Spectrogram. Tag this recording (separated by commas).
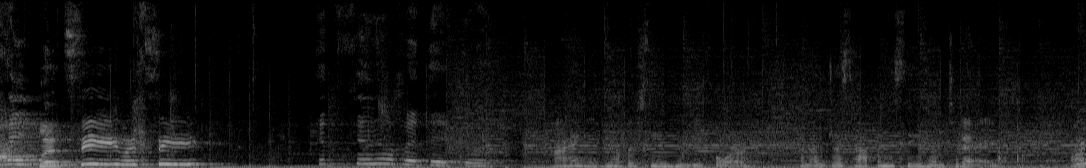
Speech, Music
